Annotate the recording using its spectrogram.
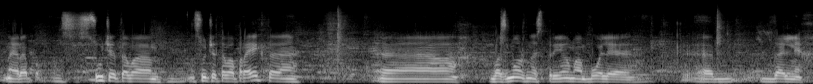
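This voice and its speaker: A man from Siberia being interviewed outdoors in the shade, answering slowly with many pauses, fillers and restarts. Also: mid-range voice, steady tone. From Russia (Siberia). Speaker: interviewee, expat businessman. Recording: outdoor crowd noise behind.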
